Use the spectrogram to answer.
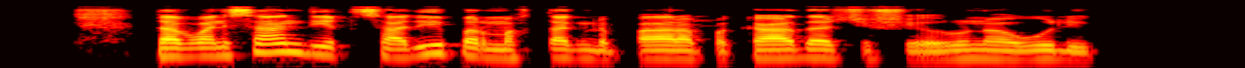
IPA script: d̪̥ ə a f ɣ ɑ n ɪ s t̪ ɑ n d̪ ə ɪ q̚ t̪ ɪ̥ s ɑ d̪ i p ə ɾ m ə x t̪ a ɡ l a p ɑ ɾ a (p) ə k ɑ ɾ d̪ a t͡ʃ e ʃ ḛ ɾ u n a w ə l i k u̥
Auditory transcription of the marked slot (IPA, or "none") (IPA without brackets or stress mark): p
